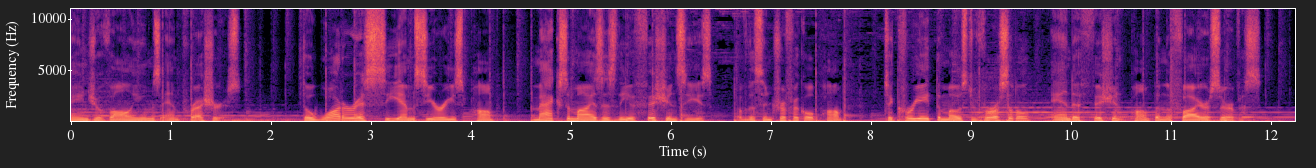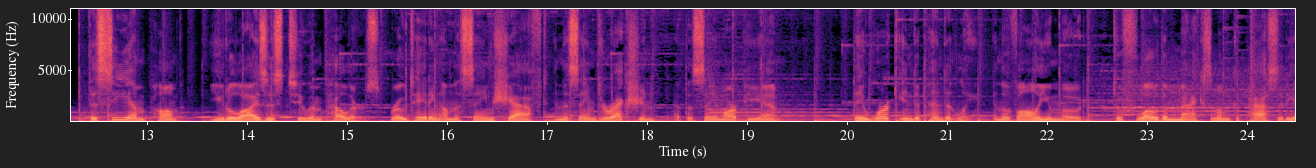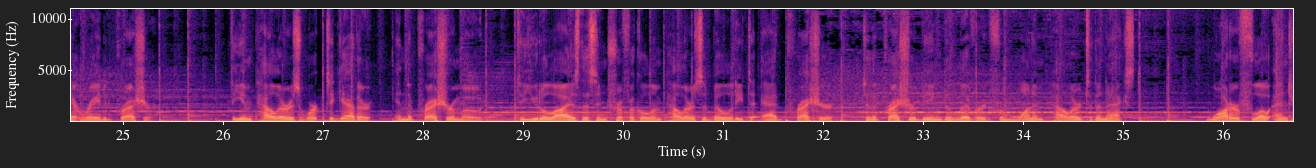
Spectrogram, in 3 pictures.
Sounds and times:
Speech: 0.0s - 1.7s, 2.3s - 19.4s, 20.0s - 25.5s, 26.1s - 35.2s, 35.8s - 36.7s
Music: 0.0s - 36.7s.

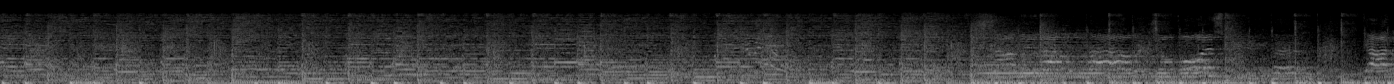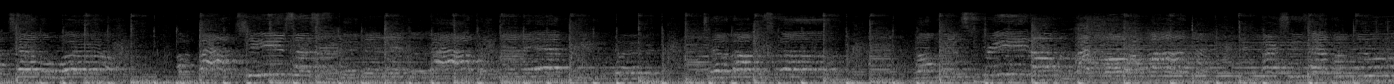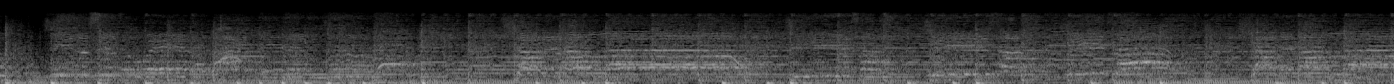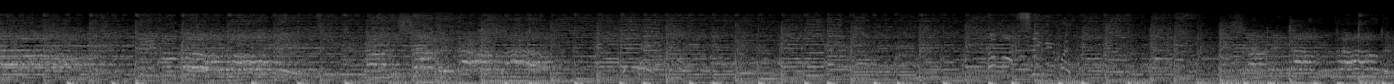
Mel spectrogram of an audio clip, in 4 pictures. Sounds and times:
Music: 0.0s - 55.7s.

